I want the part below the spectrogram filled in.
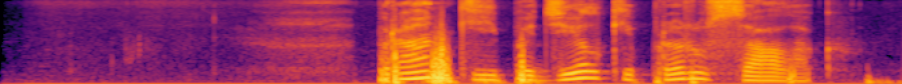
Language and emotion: Russian, neutral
